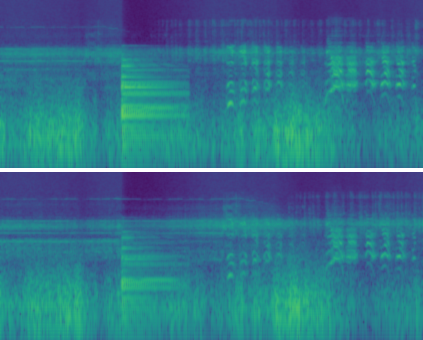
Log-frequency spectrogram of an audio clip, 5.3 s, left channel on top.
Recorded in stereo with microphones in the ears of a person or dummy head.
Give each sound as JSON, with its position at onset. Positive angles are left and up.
{"t": 1.5, "sound": "a piano", "side_deg": 45}
{"t": 2.8, "sound": "laughter", "side_deg": 25}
